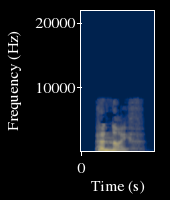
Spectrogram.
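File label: "penknife", British English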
